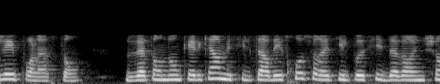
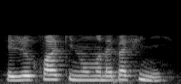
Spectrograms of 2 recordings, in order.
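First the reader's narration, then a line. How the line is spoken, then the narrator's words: Sighing. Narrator (French): soupira Salim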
